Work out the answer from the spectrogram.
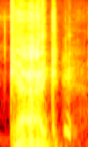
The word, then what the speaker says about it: CAG: The kings of accountability, CAG. CAG, hard G. When you say CAG, it sounds like you're saying vag.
